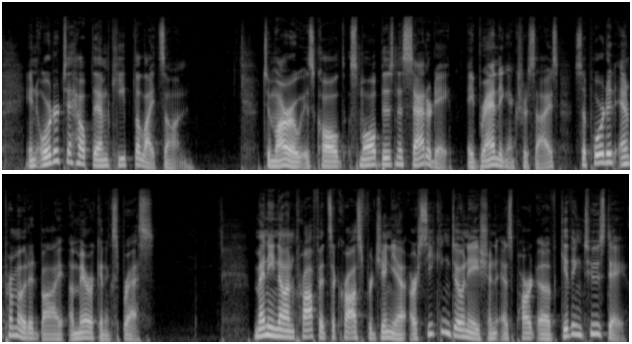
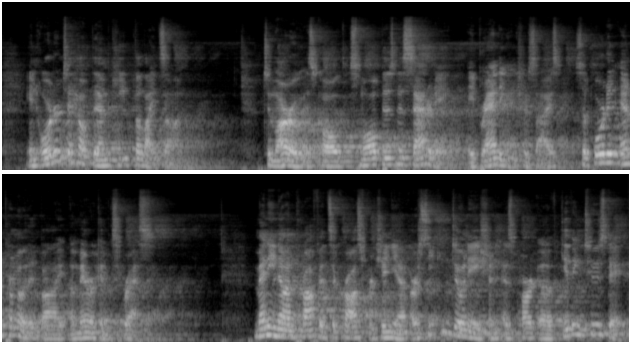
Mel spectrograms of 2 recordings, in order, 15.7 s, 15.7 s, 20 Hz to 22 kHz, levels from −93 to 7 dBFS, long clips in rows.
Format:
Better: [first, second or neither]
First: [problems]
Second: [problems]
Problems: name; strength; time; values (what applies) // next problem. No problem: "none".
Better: first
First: none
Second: room echo; slight; dies away in 1.7 s // off-mic speech; somewhat distant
